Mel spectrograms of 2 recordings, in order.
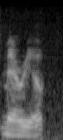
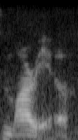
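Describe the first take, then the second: First: Mario is said in an Eastern US way. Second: Mario is said the way the character says it. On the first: This is how people in the Eastern United States say it. "Eastern United States will pronounce it as" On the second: This is how the character says his own name. "proper way is Mario"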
